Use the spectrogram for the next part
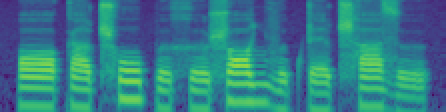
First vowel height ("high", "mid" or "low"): low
